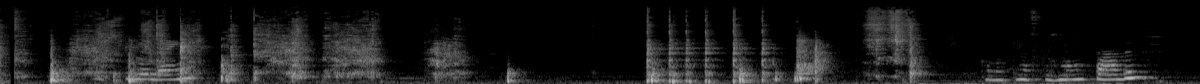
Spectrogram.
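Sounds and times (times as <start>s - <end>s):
wire whisk beating batter: 0.0s - 4.8s.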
